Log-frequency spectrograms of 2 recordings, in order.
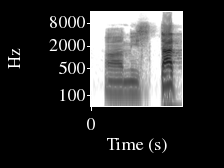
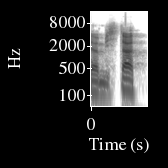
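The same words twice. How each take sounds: First: "amistad" with a loud, punched final "tad"; "amistad", final syllable much louder than the rest; stress on last syllable. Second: Said in the usual way. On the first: Shown as a demonstration. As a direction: hit the "tad" of "amistad" hard. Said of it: "esa es la sílaba tónica". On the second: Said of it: "tenemos la mayor fuerza".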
